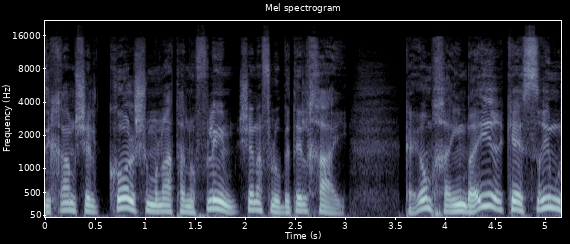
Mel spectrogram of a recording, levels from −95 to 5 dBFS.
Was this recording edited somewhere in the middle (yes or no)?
no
